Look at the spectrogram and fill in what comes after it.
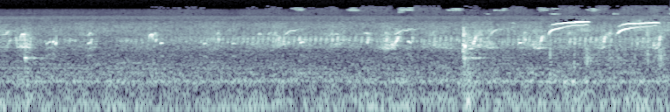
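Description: Faint scattered bird chirps, with a sharp tick about seven seconds in. Near the end comes a run of thin rising calls, about one every second, louder than the chirps before them.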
